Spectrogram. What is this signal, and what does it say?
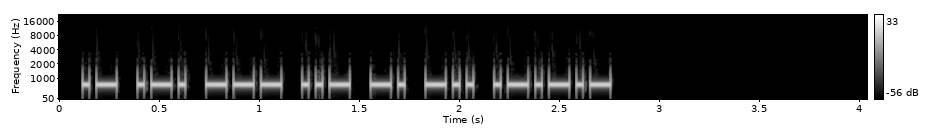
Morse code, heard as a keyed tone, about 34 wpm, 700 Hz. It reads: AROUND.
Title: Easy Phrases 35wpm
